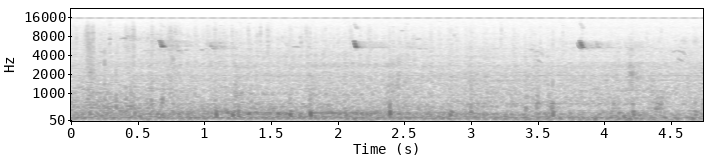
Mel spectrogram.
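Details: Lavrador, a Lusitano stallion, moving with clip-clop hoofbeats: a steady run of sharp knocking steps over a low droning hum, with brief high chirps recurring now and then.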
